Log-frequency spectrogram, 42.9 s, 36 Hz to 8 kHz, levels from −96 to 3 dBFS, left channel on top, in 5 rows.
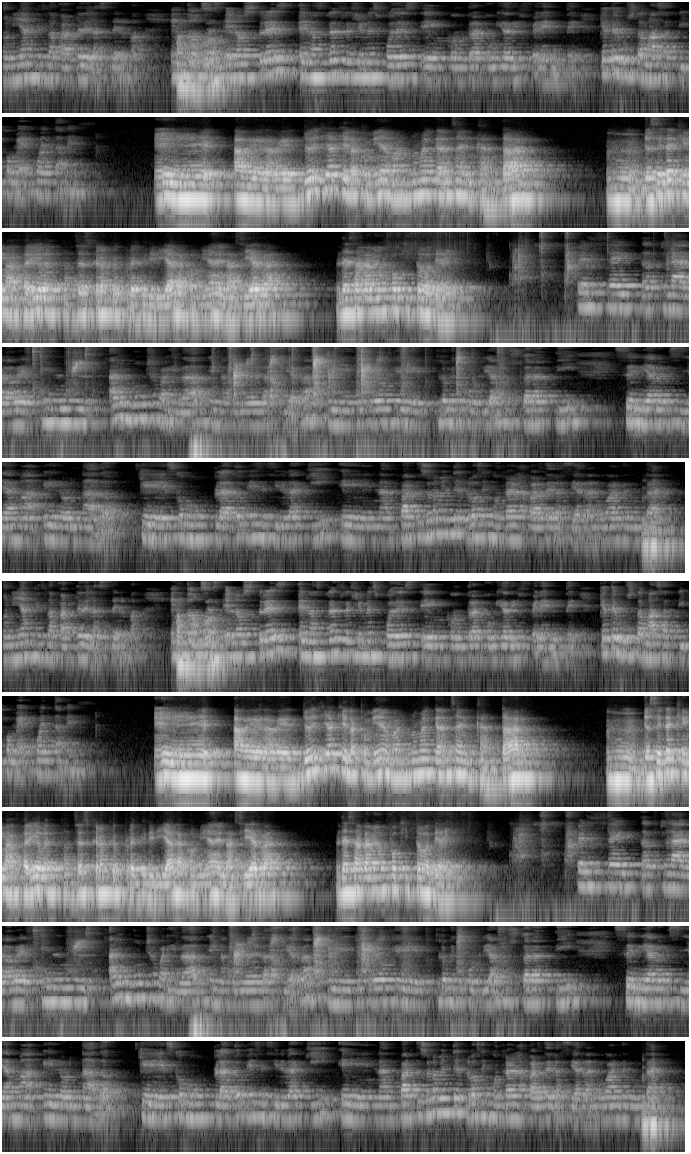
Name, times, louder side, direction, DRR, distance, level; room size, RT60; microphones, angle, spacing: voice 1, 0.0-9.5 24.4-35.7 36.1-42.5, right 1 dB, 40° right, -1 dB, 0.8 m, -33 dB
voice 2, 2.2-2.7 10.5-15.3 16.1-20.6 21.3-22.8 42.3-42.5, right 2 dB, 75° right, 4 dB, 0.6 m, -20 dB
sound 1, 22.0-23.0 23.3-25.1 25.3-27.2 27.5-32.3, left 3 dB, 90° left, 0.6 m, -34 dB
4.8 x 3.5 x 2.4 m, 0.91 s
head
